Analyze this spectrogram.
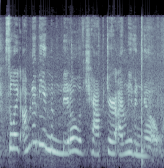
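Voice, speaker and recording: Over noticeable background noise, a woman talks very fast in a high pitch with lively intonation. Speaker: book vlogger. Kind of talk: casual vlog talk. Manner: animated.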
